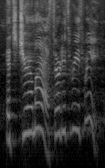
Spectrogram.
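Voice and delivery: soft, lightly imitated child; little kid. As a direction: quote a small child quietly. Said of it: "what the little kid said".

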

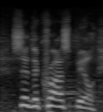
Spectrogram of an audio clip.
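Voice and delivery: ordinary talk

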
